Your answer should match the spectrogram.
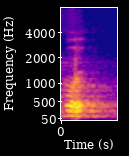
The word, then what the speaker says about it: gaol: गोल एंड गोल, both are pronounced as goal but difference in meaning।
